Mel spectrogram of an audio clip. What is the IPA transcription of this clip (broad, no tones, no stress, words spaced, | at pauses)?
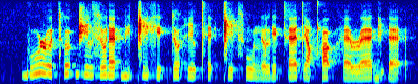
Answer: ɡuɹɵ tʰɵʔd͡ʒil zɵ ɾɛʔbʲeǁixʲeʔ tɵhiltʰeʔǁi t͡sʰunɵlɾʲɛ kʰɛte qʰuʔhɛ ɹɛɡiʔ ɾɛʔ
